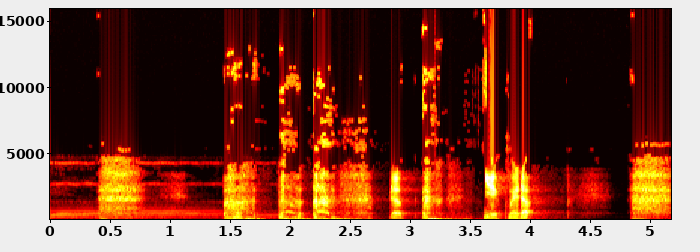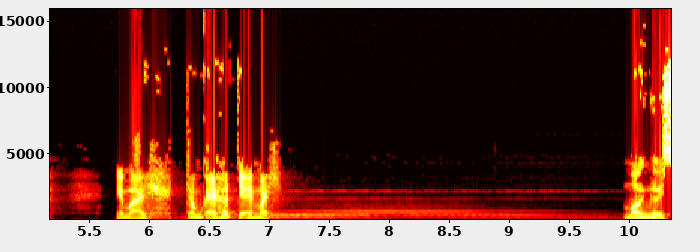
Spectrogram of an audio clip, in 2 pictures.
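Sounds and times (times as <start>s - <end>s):
man coughing, choking and wheezing after being gripped hard: 1.4s - 3.6s
speech: 2.4s - 4.1s, 5.7s - 7.2s, 10.0s - 10.3s.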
